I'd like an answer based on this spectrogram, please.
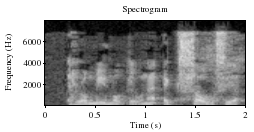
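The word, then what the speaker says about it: ἐξουσία: En el texto griego, la palabra tiene un sonido como que, así como que exousia. Así se escribe, o sea, traducida pues al español se escribe más o menos como suena. Exousia es la forma como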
